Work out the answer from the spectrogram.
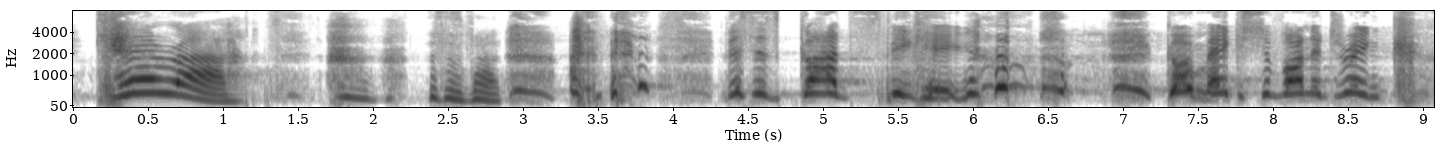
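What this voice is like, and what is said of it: Put-on voice of God. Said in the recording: “put on my best God voice”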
